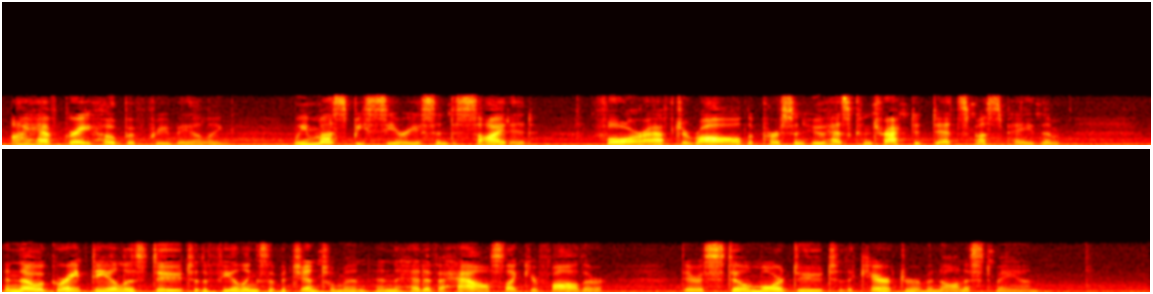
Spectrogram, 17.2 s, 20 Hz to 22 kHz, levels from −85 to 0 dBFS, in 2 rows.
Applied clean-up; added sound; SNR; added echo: none; Aircraft; 12 dB; none.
